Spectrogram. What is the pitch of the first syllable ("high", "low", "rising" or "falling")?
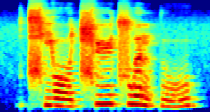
low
